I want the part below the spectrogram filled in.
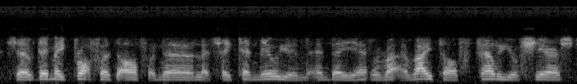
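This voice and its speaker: Speaking at a moderate pace, a man holds a medium pitch in a monotone, flat delivery. Noticeable background noise is present. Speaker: boiler room share scammer. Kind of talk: sales phone call.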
